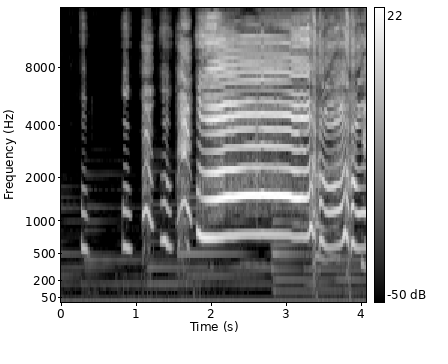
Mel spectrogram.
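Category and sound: human body sound, person crying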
